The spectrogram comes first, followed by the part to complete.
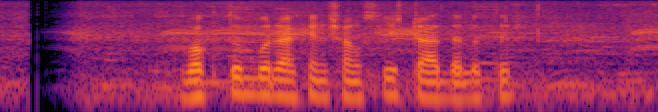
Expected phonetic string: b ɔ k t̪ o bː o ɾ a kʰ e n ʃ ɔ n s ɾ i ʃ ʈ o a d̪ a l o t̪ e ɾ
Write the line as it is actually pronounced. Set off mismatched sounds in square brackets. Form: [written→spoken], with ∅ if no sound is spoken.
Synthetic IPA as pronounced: b ɔ k t̪ o bː o ɾ a kʰ e n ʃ ɔ [n→ŋ] s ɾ i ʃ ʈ o a d̪ a l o t̪ e ɾ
